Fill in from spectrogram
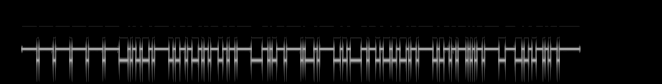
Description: RTTY (45.45 baud, 850 Hz shift), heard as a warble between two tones, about 1550 Hz centre. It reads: LA0TBE TU HL6M CQ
